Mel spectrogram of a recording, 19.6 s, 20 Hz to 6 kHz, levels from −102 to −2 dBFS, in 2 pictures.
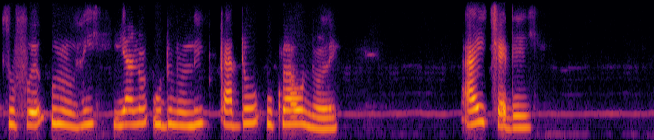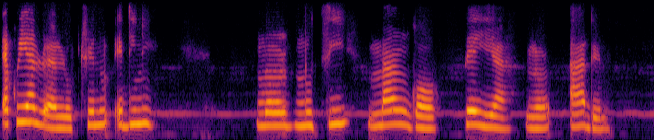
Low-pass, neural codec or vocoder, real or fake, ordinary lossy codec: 5.4 kHz; codec, 16 kHz, 2 kbps, X-Codec, HuBERT features, trained on general audio; fake; Opus, 32 kbps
